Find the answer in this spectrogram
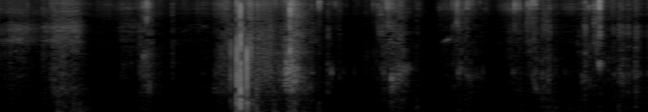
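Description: Chewing a steak sub with bell peppers, close to the microphone, with irregular crunchy bites. The crunching is loudest about two and a half to three seconds in.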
